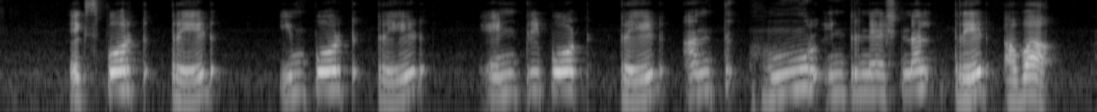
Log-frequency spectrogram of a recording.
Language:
Kannada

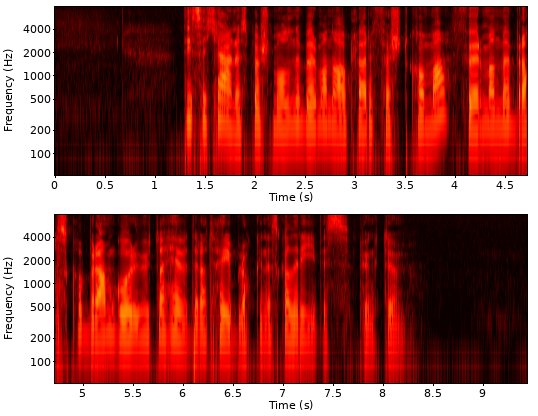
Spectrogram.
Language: Norwegian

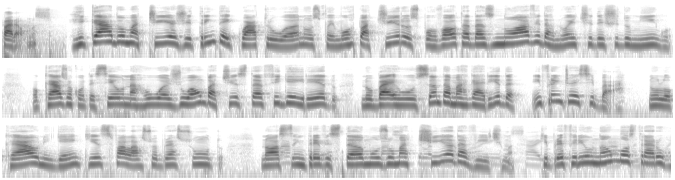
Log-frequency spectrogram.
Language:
Portuguese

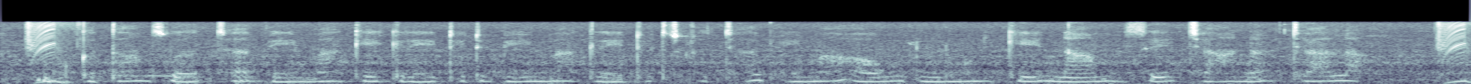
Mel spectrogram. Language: Bhojpuri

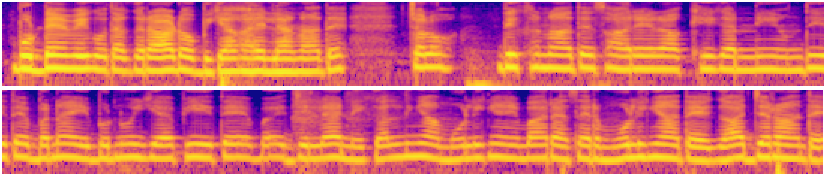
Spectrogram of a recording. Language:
Dogri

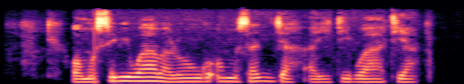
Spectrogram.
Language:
Ganda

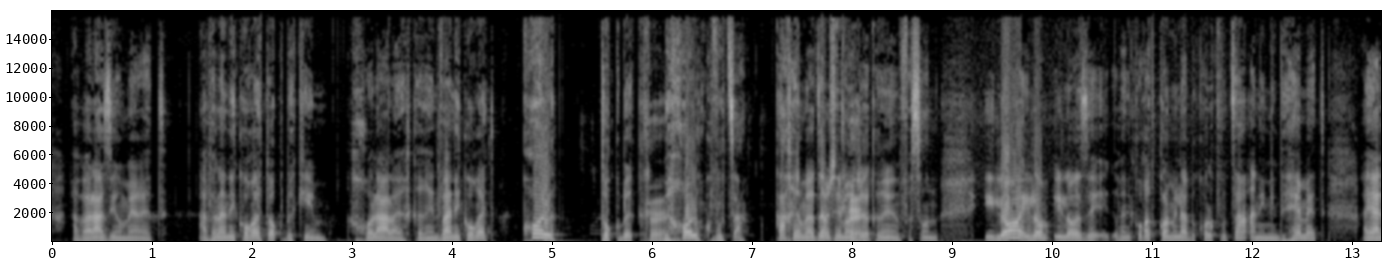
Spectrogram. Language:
Hebrew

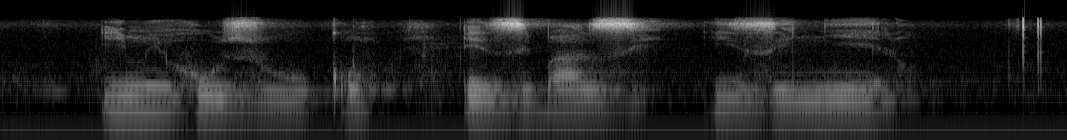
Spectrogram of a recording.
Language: Zulu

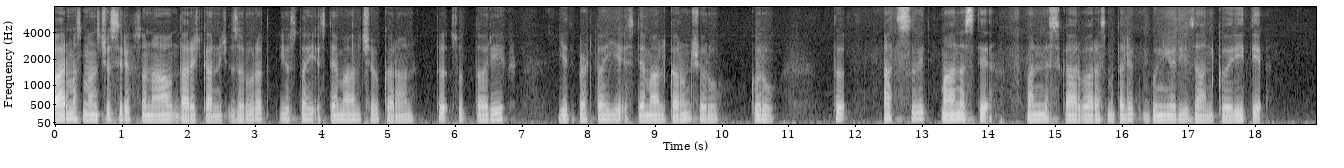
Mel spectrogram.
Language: Kashmiri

